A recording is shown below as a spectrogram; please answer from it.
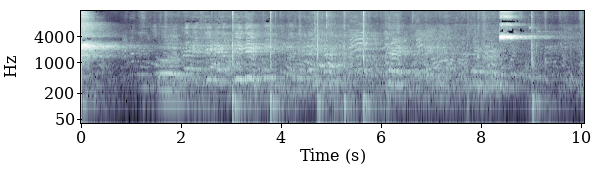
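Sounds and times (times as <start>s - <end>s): voices echoing in hall: 0.0s - 10.0s.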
